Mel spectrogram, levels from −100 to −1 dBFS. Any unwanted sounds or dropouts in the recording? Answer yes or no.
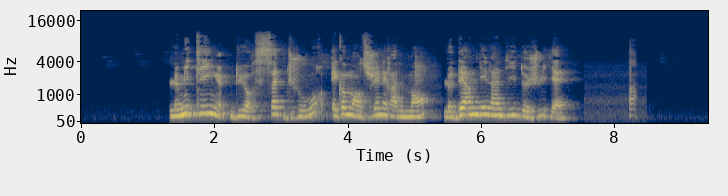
yes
